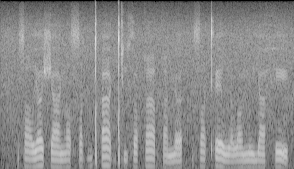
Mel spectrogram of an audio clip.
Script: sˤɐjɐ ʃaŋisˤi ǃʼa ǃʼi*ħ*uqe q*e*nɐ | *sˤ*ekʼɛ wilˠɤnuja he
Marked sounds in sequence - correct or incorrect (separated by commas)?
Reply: incorrect, incorrect, correct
